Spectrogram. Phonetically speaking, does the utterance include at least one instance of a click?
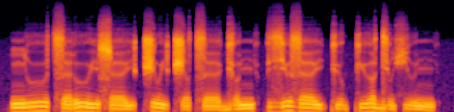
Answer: no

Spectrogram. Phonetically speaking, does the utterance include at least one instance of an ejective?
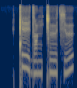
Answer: no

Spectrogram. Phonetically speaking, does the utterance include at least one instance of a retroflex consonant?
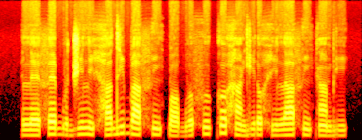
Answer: no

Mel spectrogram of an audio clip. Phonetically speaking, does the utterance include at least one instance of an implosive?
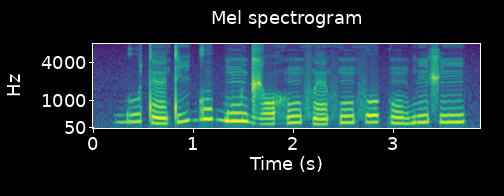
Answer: no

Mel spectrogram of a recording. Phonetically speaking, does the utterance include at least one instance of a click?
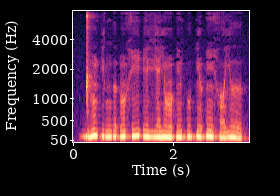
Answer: yes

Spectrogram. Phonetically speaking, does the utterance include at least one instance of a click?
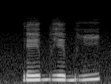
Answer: no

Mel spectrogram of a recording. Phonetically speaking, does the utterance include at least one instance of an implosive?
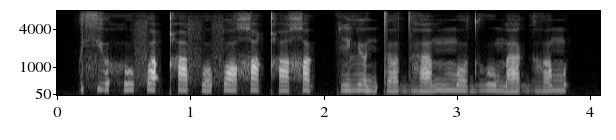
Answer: no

